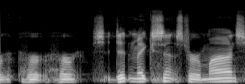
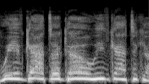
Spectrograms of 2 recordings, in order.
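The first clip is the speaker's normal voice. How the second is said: mock, very high-pitched, urgent screaming; 13 semitones higher, 5 dB louder than usual. Retelling being the last to jump from the plane as others screamed: retelling a scream. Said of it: "they're screaming".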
